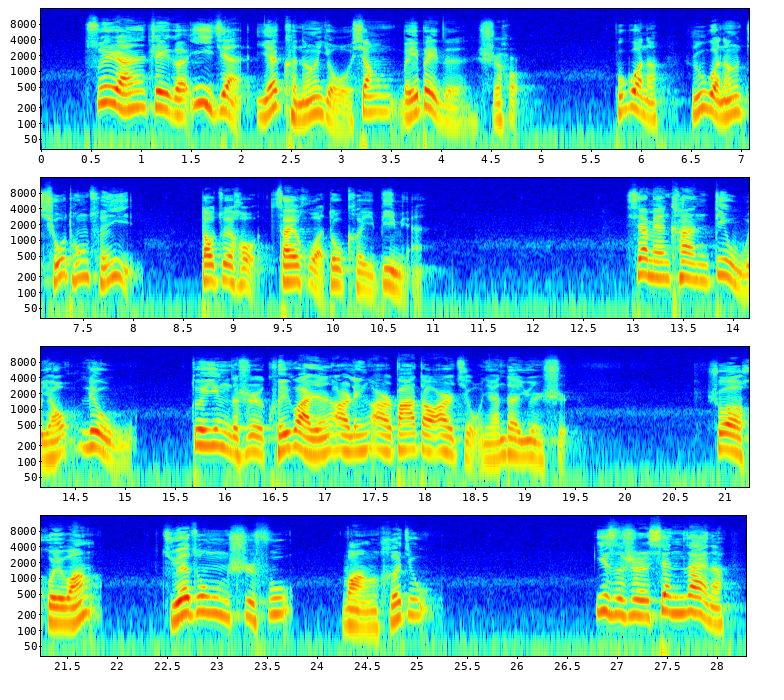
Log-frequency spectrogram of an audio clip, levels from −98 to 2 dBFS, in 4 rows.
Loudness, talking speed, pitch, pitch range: -22 LUFS, 165 characters per minute, 165 Hz, 135-195 Hz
